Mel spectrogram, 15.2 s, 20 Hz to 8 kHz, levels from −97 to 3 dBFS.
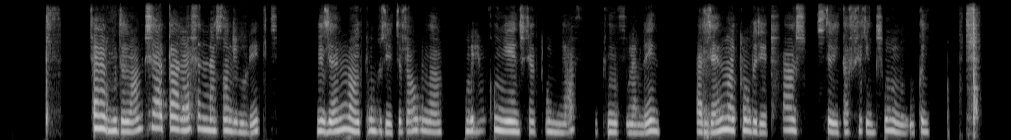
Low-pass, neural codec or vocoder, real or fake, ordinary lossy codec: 7.2 kHz; codec, 44.1 kHz, 1.7 kbps, Pupu-Codec; fake; AAC, 48 kbps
